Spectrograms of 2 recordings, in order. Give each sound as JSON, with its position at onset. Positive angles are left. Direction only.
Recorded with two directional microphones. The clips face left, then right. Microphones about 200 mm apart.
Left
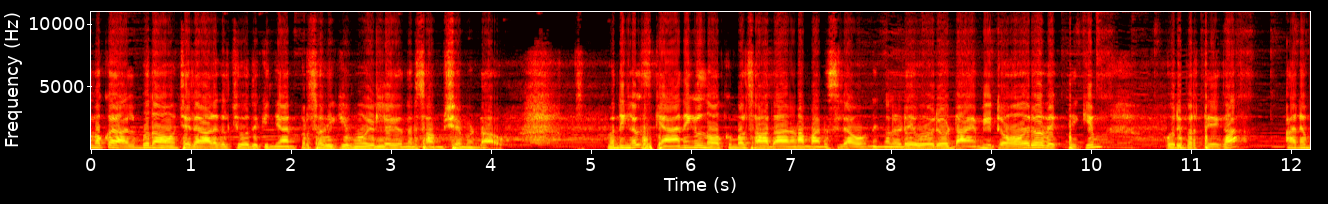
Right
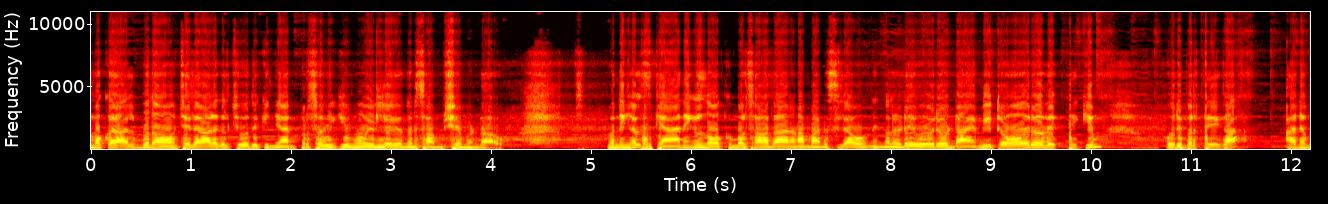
{"t": 0.0, "sound": "speech", "side_deg": -35}
{"t": 11.9, "sound": "speech", "side_deg": -40}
